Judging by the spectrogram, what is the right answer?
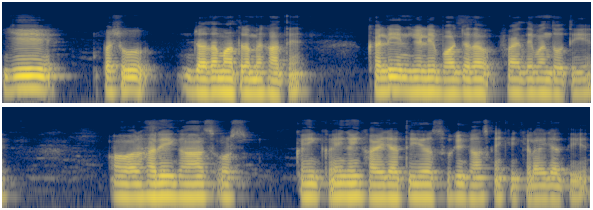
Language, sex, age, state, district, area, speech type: Hindi, male, 60+, Rajasthan, Jaipur, urban, spontaneous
